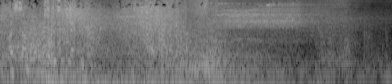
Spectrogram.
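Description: A game's victory fanfare swells with a whooshing burst.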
